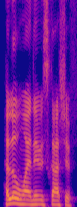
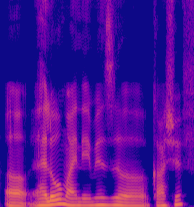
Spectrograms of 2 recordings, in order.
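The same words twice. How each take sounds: First: Smooth, crisp "Hello, my name is Kashif" in one flowing breath; fluent, assured "Hello" with a clean falling finish; confident intro. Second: Quiet, halting "hello, my name is" with an "अ" before each part; unsure self-introduction that stumbles and hangs on fillers; a timid, lower, faltering "hello, my name is Kashif"; hesitant intro. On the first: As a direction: introduce yourself like you own the room. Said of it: "ये बहुत different sound कर रहा है". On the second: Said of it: "ये बिल्कुल अच्छा नहीं लग रहा है". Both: Shown as a demonstration.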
